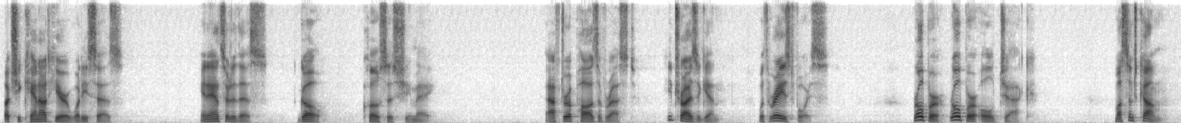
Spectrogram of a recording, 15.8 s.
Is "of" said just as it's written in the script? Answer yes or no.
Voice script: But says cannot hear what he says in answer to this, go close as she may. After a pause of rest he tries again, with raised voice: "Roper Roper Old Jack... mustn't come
yes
